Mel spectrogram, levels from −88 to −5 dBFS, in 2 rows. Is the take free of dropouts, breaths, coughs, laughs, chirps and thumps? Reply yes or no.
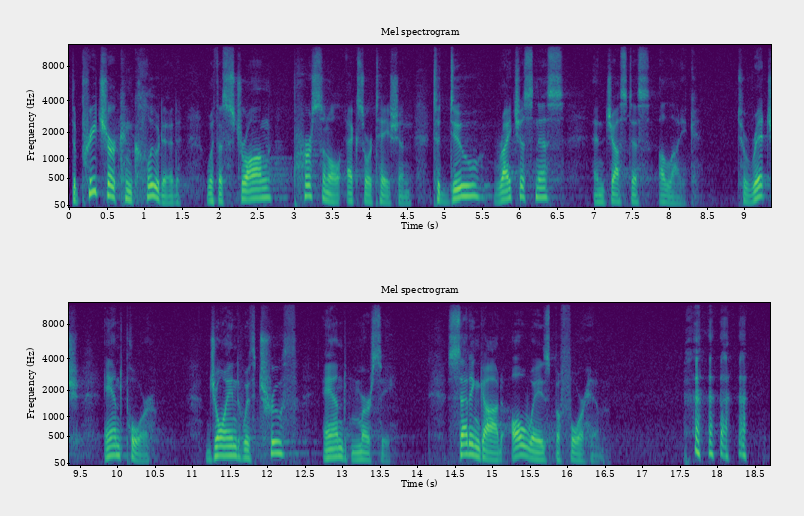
no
